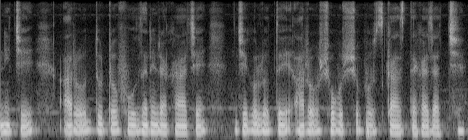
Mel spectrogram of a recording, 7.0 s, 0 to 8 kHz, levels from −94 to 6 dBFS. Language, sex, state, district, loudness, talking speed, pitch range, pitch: Bengali, male, Tripura, West Tripura, -19 LUFS, 110 wpm, 105-125 Hz, 115 Hz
